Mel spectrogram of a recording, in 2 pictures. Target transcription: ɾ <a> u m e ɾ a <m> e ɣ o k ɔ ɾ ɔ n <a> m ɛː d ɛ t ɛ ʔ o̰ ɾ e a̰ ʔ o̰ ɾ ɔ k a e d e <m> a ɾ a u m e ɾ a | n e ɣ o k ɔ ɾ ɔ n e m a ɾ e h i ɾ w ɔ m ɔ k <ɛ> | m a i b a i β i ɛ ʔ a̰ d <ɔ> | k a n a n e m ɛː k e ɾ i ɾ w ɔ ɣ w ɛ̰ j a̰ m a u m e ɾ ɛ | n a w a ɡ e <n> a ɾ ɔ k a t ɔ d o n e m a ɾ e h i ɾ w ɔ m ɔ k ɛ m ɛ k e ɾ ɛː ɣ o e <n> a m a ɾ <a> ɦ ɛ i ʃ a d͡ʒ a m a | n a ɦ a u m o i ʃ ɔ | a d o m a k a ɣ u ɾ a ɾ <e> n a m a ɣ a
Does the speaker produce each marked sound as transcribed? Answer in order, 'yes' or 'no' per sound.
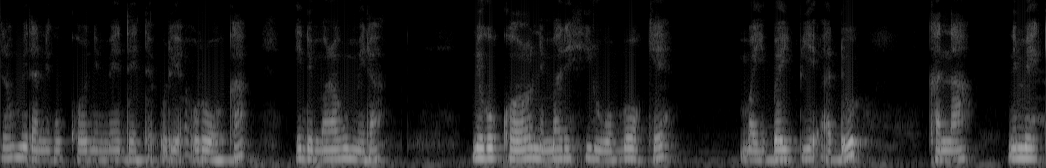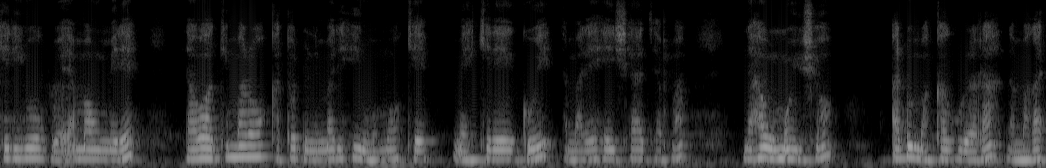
yes, no, no, yes, yes, no, no, yes, no, no

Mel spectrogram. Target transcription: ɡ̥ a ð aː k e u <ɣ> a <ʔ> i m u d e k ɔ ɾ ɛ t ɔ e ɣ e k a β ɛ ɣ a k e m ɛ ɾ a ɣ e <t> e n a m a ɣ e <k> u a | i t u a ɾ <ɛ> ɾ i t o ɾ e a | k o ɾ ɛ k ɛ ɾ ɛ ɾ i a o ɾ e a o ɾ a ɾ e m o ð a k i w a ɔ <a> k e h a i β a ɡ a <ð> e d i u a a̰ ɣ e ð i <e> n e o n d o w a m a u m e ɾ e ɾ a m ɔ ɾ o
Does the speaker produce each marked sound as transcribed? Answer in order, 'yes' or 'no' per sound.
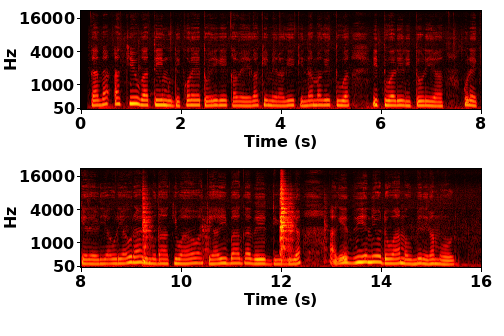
yes, no, no, no, no, yes, yes, yes

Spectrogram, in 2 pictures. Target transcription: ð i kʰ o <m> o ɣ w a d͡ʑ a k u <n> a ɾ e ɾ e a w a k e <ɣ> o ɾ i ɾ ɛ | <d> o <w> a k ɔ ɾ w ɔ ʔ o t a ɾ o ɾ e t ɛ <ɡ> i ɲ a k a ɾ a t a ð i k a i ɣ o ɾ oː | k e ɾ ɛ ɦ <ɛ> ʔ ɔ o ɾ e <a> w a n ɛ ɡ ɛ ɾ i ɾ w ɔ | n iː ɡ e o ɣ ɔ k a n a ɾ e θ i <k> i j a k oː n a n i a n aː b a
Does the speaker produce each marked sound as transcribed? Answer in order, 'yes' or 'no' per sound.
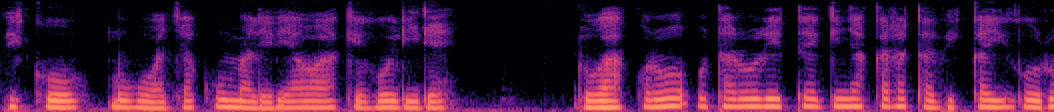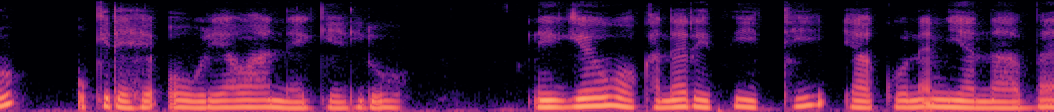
yes, no, yes, yes, no, yes, yes, yes, no

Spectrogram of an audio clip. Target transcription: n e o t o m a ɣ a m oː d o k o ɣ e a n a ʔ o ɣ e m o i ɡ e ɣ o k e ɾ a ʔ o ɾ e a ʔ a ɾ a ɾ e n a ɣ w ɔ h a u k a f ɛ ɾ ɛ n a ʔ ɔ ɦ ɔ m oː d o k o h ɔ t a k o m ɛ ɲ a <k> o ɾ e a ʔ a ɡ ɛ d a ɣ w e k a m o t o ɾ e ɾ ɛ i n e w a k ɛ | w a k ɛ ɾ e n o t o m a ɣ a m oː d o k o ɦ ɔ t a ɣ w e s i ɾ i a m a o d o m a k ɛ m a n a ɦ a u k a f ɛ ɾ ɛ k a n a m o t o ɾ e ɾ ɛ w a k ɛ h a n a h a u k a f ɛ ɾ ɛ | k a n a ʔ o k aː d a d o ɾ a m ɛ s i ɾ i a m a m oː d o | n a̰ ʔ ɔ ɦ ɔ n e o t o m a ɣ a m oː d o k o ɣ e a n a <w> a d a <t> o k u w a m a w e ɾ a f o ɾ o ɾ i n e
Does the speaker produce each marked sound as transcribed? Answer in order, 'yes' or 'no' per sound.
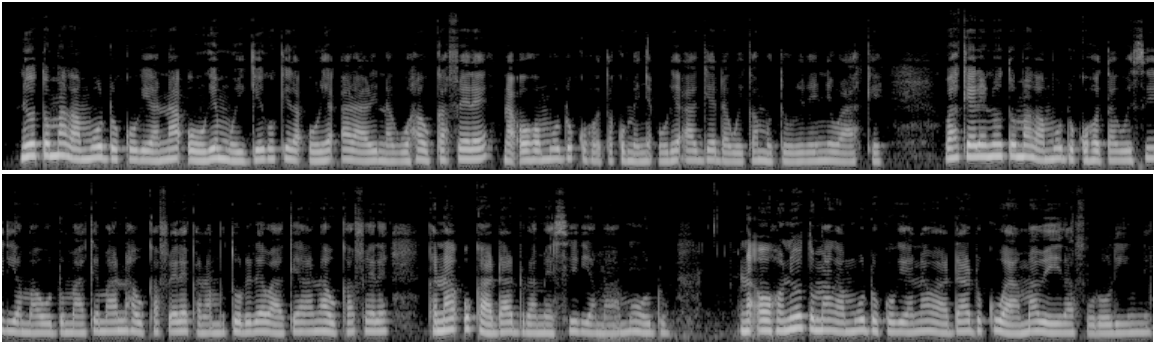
no, yes, no

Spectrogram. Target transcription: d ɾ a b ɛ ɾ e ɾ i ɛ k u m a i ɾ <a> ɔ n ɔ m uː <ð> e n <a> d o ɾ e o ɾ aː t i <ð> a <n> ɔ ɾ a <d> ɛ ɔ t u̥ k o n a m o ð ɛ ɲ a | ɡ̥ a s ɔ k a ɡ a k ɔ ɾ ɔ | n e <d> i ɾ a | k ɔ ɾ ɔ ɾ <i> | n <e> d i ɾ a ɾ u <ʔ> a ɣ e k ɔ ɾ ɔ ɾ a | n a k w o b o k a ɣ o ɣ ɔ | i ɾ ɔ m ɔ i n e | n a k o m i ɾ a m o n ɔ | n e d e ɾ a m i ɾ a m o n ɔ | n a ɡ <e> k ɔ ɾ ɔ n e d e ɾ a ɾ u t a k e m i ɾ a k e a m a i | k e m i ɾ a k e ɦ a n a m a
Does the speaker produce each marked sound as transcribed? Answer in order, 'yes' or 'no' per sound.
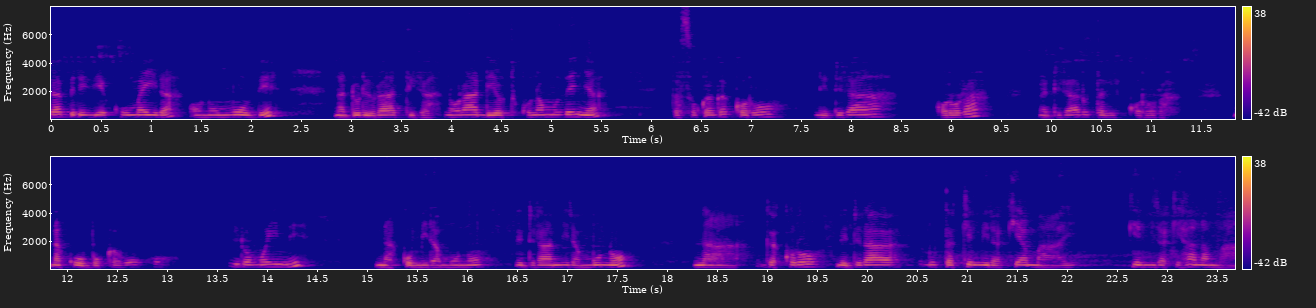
yes, yes, yes, no, yes, yes, yes, no, no, no, no

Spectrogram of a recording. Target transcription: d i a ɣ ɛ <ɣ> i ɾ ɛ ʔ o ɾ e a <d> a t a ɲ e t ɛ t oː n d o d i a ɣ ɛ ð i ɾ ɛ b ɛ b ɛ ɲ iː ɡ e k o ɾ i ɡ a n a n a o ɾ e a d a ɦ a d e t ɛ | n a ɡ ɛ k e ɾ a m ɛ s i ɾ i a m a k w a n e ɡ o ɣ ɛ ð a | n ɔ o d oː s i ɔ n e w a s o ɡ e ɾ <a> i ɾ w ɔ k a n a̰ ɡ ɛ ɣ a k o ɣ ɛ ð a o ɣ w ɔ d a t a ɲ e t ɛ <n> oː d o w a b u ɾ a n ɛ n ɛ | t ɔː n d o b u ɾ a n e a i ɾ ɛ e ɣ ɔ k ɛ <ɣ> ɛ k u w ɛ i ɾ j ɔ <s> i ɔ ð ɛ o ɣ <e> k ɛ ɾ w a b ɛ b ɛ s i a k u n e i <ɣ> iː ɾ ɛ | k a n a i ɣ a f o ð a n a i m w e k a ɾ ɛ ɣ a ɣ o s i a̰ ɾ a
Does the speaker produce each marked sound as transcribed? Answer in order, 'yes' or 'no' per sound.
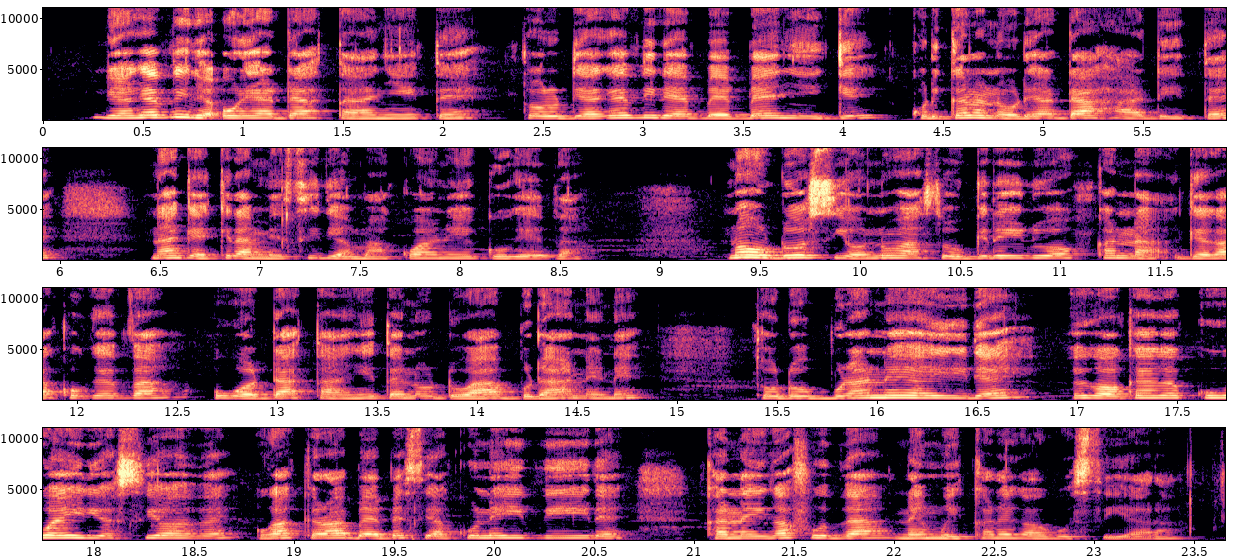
no, yes, no, yes, yes, yes, no, no

